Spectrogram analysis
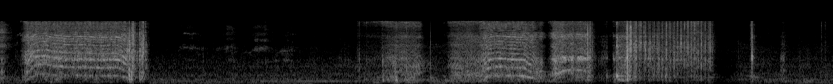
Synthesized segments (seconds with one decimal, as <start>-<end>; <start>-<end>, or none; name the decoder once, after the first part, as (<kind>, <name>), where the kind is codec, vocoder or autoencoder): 3.1-4.8 (codec, DAC); 5.4-8.3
